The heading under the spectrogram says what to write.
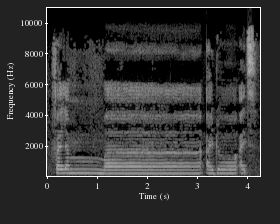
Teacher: Jadi di sini kita baca dekat falamma, dekat huruf mad bertemu dengan hamzah tu dalam kadar harakat 4 harakat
